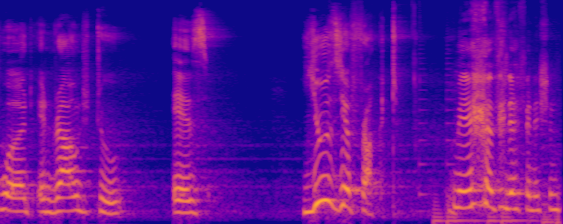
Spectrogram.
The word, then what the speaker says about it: usufruct: Usufruct. Am I pronouncing it correctly?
